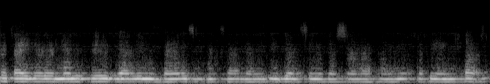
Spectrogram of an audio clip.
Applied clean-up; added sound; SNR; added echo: neural separator model SepFormer DNS4.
